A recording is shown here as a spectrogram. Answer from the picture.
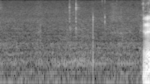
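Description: A single computer mouse click, then a few faint clicks about a second in, over quiet room tone.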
